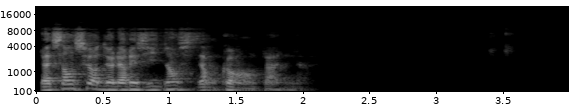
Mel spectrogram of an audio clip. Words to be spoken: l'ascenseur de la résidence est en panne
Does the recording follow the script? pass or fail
fail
